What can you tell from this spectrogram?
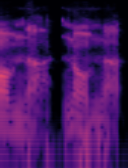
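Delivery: ordinary talk, nothing marked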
